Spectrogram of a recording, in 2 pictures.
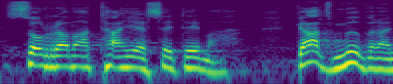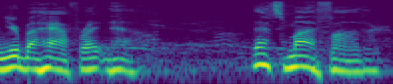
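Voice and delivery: hushed reverent sermon close; tender preaching. Acted. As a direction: gently draw them into awe. Soft closing reflection.

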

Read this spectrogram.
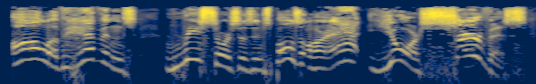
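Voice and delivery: high, drawn-out revival preaching; impassioned pulpit proclamation; fervent preaching. Acted. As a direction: preach it in big rising phrases, stretching the key words. Preaching at full force.

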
